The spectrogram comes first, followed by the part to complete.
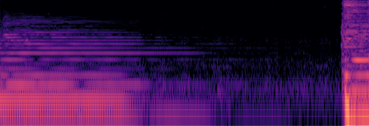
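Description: Background music of sustained, steady instrumental tones, fading out about a second in to near silence.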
